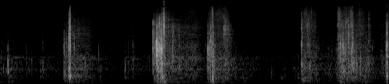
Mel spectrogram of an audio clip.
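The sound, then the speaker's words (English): Paper pages rustle in several separate short bursts of crisp, hissy noise, each a brief swish with quiet gaps between. The sound is faint overall and heard alone. “The rustling of the pages”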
